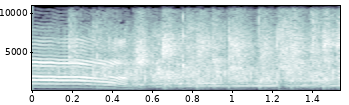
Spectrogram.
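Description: An applause sound effect used as a show's signature: a loud, steady burst of crowd applause lasting under two seconds. A falling, sliding tone rides over the start and then settles into a held note beneath the clapping.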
